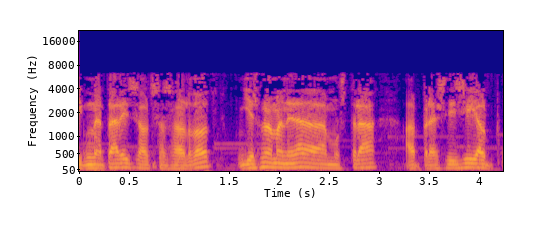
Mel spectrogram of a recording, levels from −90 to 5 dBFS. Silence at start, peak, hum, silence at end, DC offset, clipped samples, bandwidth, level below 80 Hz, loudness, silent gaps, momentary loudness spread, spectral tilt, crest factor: 0 s; -2 dBFS; none; 0.05 s; under 0.1%; under 0.1%; 6.6 kHz; -44 dBFS; -17 LUFS; none; 7 LU; -4 dB/octave; 16 dB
